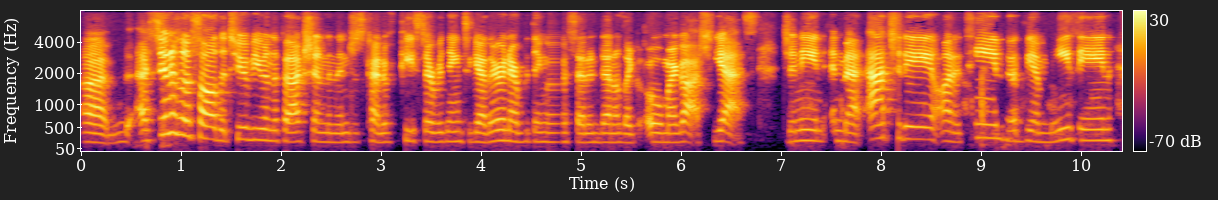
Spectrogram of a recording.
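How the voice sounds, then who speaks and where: A woman's voice: mid-range voice, fast, few pauses, sharp tone, poor audio. A woman co-hosting a casual chat, gushing with enthusiasm as a fan. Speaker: co-host.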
